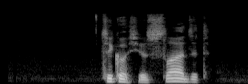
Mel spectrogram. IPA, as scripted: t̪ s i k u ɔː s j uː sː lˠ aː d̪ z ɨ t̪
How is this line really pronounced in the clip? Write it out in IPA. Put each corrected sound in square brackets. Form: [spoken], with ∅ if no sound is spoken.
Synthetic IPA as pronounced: t̪ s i k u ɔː s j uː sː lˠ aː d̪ z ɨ t̪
